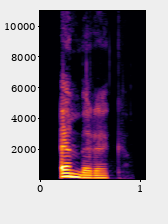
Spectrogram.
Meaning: nominative plural of ember (“people, persons”) (a body of human beings; a group of two or more persons)
- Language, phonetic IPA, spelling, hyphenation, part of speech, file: Hungarian, [ˈɛmbɛrɛk], emberek, em‧be‧rek, noun, Hu-emberek.ogg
